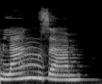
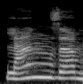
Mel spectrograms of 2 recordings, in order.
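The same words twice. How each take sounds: First: Calming. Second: First „Langsam“ said louder; interrupting. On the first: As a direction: ease off on the second „langsam“. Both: A narrator's reading. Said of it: "unterbricht Flöckchen".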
